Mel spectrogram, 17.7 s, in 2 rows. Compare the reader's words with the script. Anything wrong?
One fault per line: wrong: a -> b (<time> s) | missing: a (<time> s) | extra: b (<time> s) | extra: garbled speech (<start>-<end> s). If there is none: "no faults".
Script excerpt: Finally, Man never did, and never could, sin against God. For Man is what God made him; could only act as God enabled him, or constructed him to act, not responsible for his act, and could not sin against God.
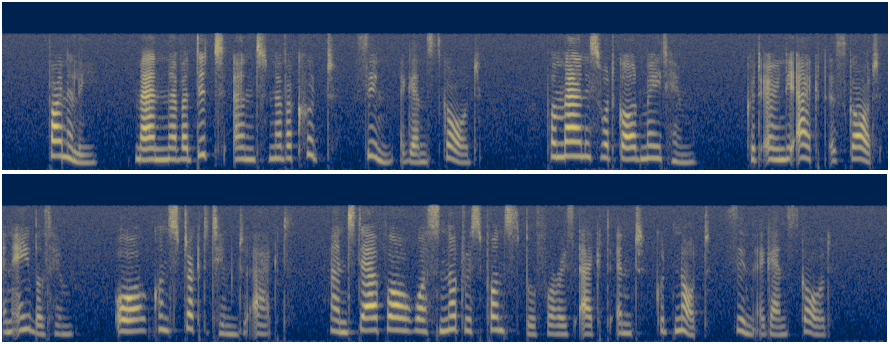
extra: and therefore was (12.2 s)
